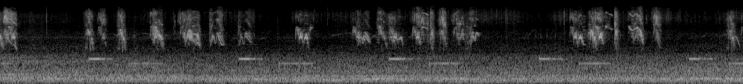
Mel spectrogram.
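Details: A group of sparrows, recorded on 9 December 2021 at a Tenmangu shrine, chatter in irregular runs of bright, clipped chirps, with a soft two-tone beep sounding every second or so behind them.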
